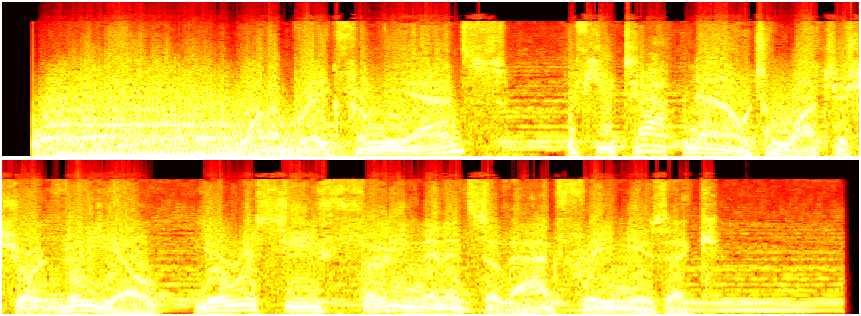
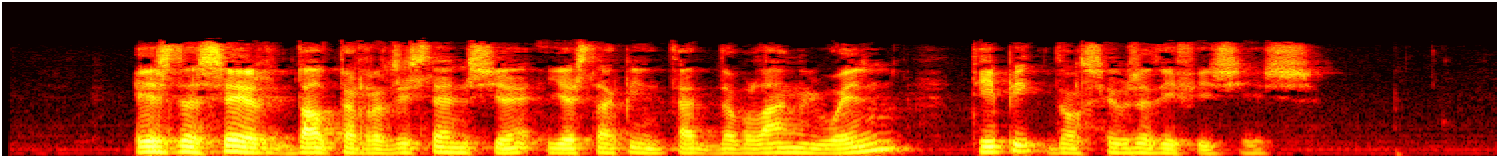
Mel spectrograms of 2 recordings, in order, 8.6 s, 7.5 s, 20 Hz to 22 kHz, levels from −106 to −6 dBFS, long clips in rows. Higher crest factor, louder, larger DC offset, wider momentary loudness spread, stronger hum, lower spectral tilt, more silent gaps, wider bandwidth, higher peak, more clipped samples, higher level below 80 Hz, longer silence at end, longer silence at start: second, 4 dB vs 22 dB; first, -4 LUFS vs -24 LUFS; neither; second, 4 LU vs 12 LU; neither; about the same, -4.5 dB/octave vs -4.5 dB/octave; neither; first, 16.5 kHz vs 8 kHz; first, 0 dBFS vs -4 dBFS; first, 5% vs under 0.1%; first, -16 dBFS vs -56 dBFS; second, 0.1 s vs 0.95 s; second, 0.15 s vs 0.65 s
